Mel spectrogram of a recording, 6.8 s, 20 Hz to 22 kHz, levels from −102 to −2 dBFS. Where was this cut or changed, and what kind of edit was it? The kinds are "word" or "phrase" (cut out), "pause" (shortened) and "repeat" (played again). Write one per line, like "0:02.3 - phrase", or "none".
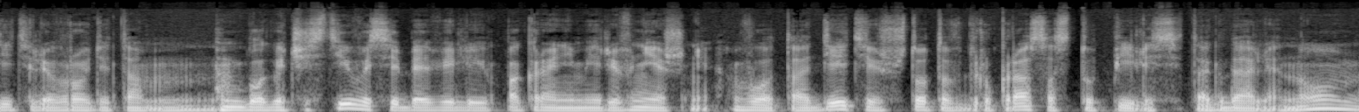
0:01.1 - word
